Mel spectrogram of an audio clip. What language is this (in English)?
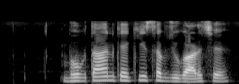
Maithili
